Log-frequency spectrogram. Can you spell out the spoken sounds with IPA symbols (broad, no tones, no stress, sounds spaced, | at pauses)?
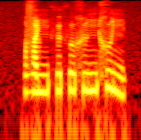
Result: zˤ ɑ ɲ θ y θ ɯ x y ɲ x ɯ ɲ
